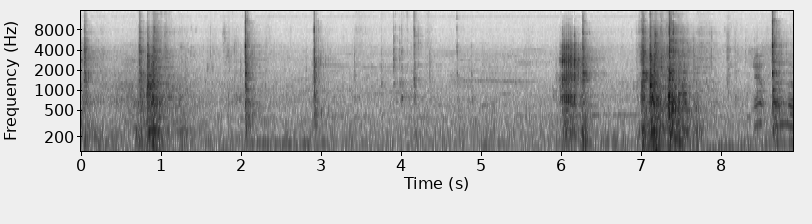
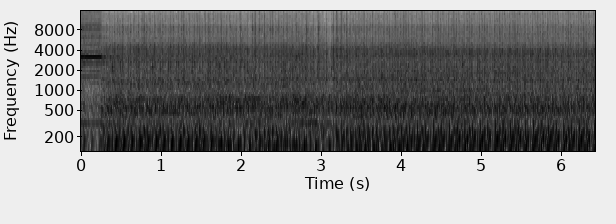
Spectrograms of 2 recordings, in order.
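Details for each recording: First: 1949 Harley-Davidson Panhead V-twin, original paint, being kicked over: irregular kickstart clunks with a brief gurgling sputter but no steady firing; engine not catching, hard starting, needs care to start easily. Cause not confirmed. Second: 1949 Harley-Davidson Panhead, original paint, running: steady, even potato-potato V-twin beat with no misses or knocks. Normal running; owner says it runs like a top and just needs to be ridden.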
